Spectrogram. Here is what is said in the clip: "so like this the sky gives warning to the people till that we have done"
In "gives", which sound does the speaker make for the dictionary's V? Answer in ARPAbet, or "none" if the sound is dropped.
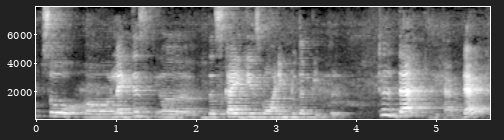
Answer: none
